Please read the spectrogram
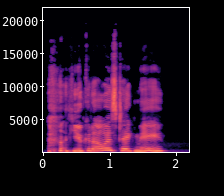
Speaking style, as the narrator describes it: she laughs

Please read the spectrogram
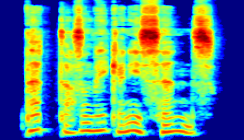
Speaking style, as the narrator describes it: Alex mutters

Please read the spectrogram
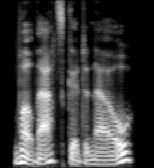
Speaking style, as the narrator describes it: Quinlan muttered

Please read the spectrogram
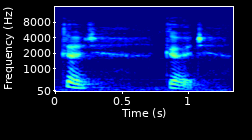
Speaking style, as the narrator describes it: Ben mumbles to himself

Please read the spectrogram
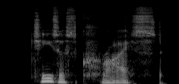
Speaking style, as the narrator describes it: Minho muttered

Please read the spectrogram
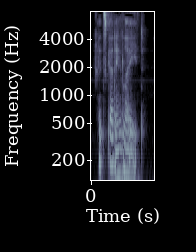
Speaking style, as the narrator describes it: murmured

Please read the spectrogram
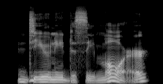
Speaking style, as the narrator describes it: he asks dryly

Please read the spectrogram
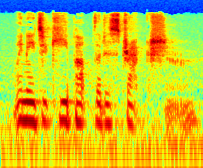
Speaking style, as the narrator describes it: Crowley whispered in Aziraphale's ear

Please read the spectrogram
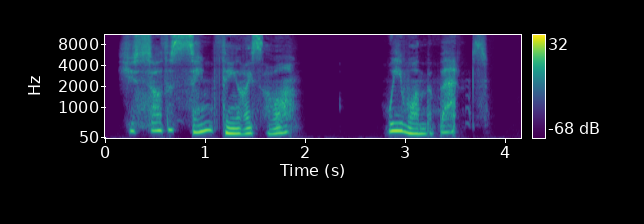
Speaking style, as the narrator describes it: Yumi says in a low voice through gritted teeth so as not to draw attention

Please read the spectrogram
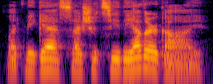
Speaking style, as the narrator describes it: Kyle asks

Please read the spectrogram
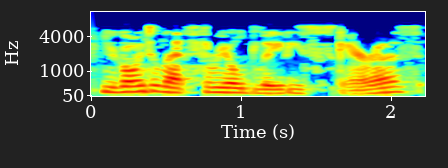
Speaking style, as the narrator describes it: Dean scoffs

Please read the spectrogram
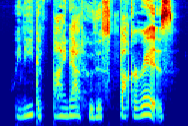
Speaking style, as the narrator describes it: JJ whispers

